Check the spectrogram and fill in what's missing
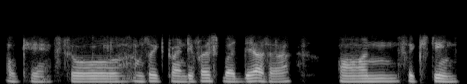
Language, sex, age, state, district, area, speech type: Goan Konkani, male, 18-30, Goa, Bardez, urban, conversation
